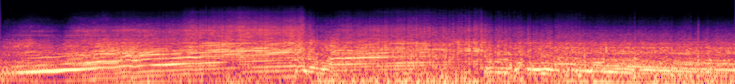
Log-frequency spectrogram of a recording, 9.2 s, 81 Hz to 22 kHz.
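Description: A 4.5-litre Porsche GT3 Touring engine, 606 horsepower, revs and climbs through the gears, pitch rising and falling repeatedly with a deep, throaty roar up close.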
